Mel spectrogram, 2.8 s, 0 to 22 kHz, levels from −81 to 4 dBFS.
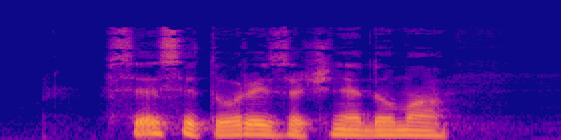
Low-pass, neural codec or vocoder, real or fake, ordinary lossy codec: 10.8 kHz; none; real; MP3, 48 kbps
